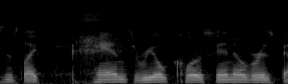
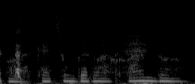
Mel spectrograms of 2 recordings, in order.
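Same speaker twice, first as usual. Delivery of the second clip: hushed, slow, soft little half-whisper; 4 semitones higher, 7 dB quieter than usual. Game master voicing a healer speaking to Logie, half-whisper. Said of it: "he whispers this little".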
